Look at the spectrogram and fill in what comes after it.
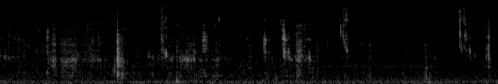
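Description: Close-up chewing of soft takeout food (fish tacos and Mexican rice): irregular short mouth clicks.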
